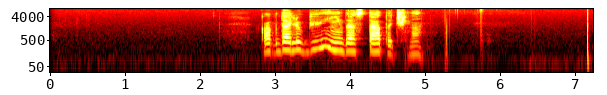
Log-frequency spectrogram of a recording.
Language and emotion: Russian, neutral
